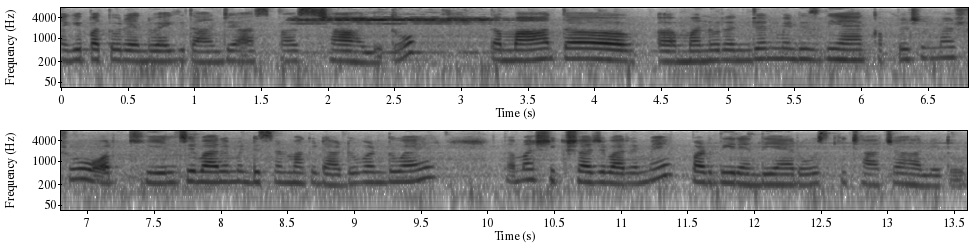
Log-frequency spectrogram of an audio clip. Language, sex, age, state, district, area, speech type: Sindhi, female, 18-30, Uttar Pradesh, Lucknow, rural, spontaneous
